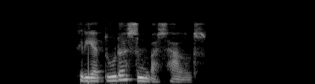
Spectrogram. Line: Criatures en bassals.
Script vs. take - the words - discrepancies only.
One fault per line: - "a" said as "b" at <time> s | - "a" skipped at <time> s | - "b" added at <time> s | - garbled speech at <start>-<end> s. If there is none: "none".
none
